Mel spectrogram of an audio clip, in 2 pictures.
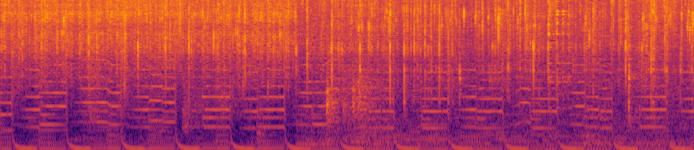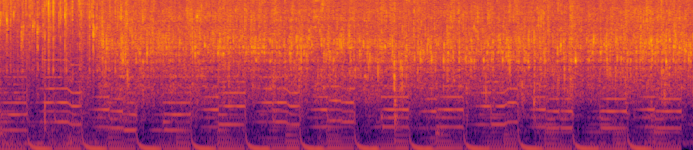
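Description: Pork belly skewers frying in a pan: a steady sizzle with scattered crackles that grows louder about eight seconds in. Background music with a steady beat plays along.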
